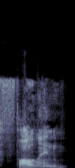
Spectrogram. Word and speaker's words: Fallyn: like, "By the way, it's fallen." Like, think of a fallen angel.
